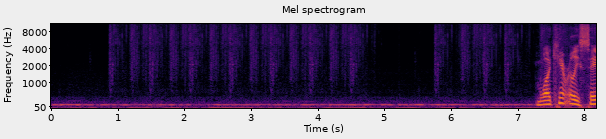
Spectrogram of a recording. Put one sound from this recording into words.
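Footsteps tap quickly in a game.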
